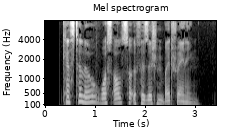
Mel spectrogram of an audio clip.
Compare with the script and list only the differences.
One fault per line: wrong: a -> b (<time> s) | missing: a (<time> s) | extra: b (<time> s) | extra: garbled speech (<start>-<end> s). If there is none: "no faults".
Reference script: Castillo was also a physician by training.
no faults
